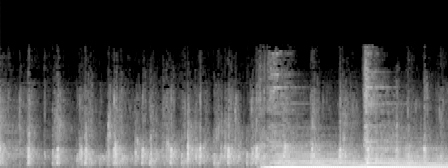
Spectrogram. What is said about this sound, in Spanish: Iglesia, ponte de pie por un momento, dale ese aplauso al Señor si puedes.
